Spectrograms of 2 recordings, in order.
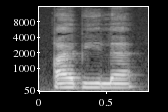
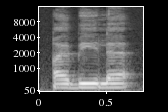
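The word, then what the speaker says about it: قبل: The opposite is qabila, qabila, to accept.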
